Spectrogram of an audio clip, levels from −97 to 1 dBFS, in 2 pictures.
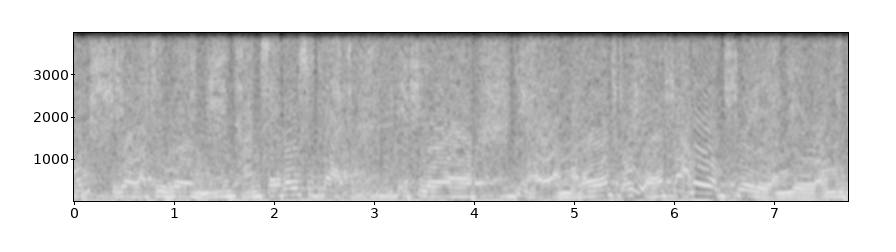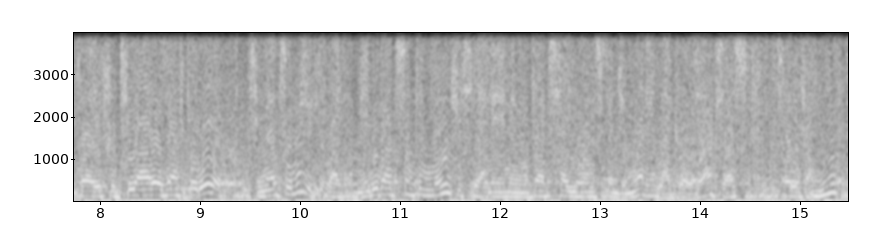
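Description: Companded audio read as linear, throughout: the speech was stored as A-law bytes, but each byte is played as a plain 8-bit sample with no expansion. Sign changes jump across half the range, so the result is harsh, very loud buzzing distortion with heavy noise filling the pauses.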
